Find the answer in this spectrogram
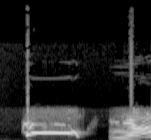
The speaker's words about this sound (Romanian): La ce animal te-ai oprit? Acum urmează pisicuța.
